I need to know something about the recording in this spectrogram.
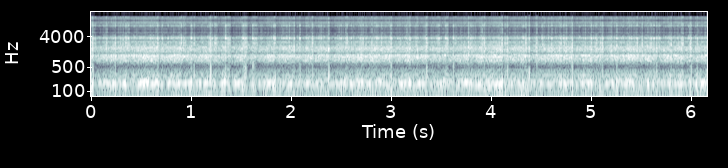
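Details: GoPro Hero 2 mounted on a motorcycle swing arm while riding: sharp irregular clicks, a few per second, over steady engine and wind noise. The quick-release buckle is vibrating in the mounting bracket; fit the vibration plug, and tape between the parts eliminates the extra clicking, with straws seeming to work as well.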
